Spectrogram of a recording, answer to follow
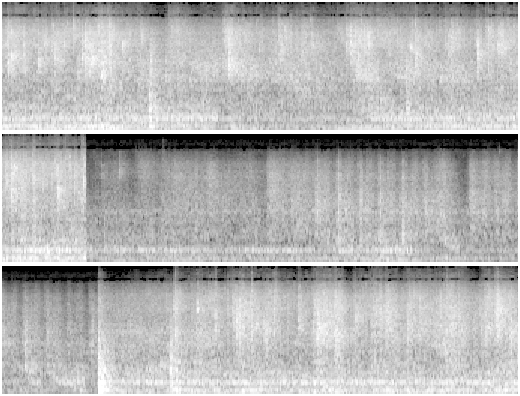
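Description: Water spraying from a handheld shower head onto hair over a bathtub, rinsing out a hair treatment with warm water. The spray stops for several seconds in the middle and starts again with a short thump.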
